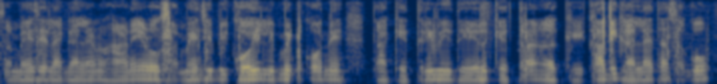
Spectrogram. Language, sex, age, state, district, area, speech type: Sindhi, male, 30-45, Gujarat, Kutch, rural, spontaneous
